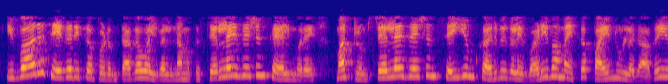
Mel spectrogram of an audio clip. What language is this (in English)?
Tamil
